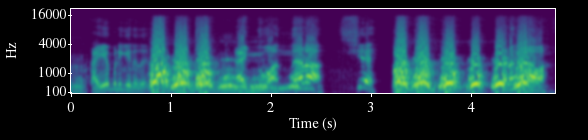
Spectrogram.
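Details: German Shepherd let off its leash at a house in Perumbavoor for a dog challenge, barking in loud, sharp bursts, two quick barks followed by a run of four more, with people talking over and between them.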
